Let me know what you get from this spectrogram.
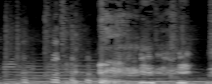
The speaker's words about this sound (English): Cough my lung out. Yeah. Get a drink of water.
